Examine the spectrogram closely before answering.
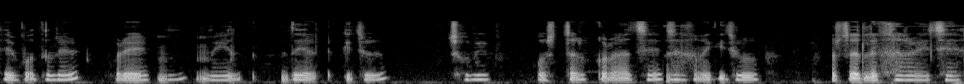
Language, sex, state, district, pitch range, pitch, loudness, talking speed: Bengali, female, West Bengal, Dakshin Dinajpur, 200-225 Hz, 215 Hz, -21 LUFS, 100 wpm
